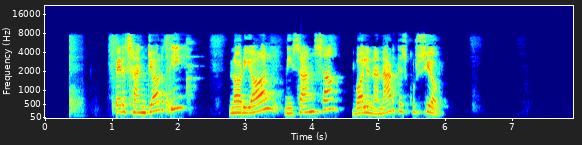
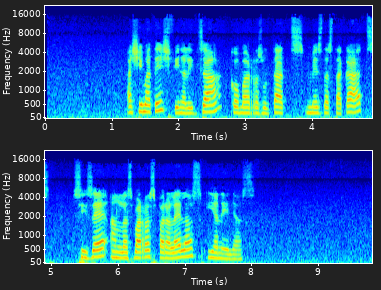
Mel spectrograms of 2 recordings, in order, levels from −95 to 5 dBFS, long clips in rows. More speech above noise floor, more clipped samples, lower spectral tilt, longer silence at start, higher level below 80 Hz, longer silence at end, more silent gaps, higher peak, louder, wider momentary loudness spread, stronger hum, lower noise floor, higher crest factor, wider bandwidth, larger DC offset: first, 73 dB vs 29 dB; neither; second, -3 dB/octave vs -5 dB/octave; second, 0.35 s vs 1.2 s; second, -62 dBFS vs -50 dBFS; first, 2 s vs 1.8 s; neither; first, 0 dBFS vs -8 dBFS; first, -16 LUFS vs -26 LUFS; first, 14 LU vs 11 LU; neither; first, -89 dBFS vs -55 dBFS; about the same, 18 dB vs 18 dB; second, 8.4 kHz vs 16.5 kHz; neither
